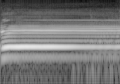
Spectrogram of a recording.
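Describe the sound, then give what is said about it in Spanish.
A train horn in a sports segment jingle sounds one loud, sustained blast, rich in harmonics and steady in pitch. A faint low rumble creeps in beneath it toward the end. “¡El tren de marcador! El tren de Radio Marca es radio.”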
